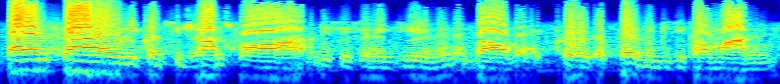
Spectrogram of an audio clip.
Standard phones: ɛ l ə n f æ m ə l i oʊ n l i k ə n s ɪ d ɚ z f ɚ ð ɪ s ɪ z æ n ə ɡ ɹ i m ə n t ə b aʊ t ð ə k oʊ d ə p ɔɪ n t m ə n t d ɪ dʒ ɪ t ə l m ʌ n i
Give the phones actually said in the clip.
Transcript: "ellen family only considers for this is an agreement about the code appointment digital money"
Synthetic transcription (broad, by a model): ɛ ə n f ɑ ə n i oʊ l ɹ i k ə n s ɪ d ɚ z f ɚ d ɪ s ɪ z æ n ə ɡ ɹ i m ə n t ə b aʊ t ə k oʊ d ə p ɔɪ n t m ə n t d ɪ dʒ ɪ t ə l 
